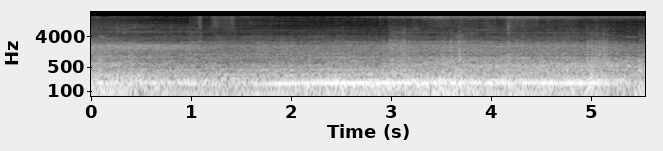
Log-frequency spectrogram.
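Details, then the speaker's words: 2006 Ford F-150 4x4 on the road after the fix, with vacuum now sent to the driver-side front hub. Smooth, even road hum; the driver-side front noise while driving and turning is gone. "¿Se dan cuenta? Ya no lo escucho, muchachos."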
